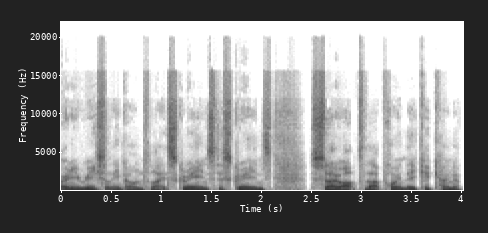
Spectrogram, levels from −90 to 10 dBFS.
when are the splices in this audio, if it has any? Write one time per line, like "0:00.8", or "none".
0:01.1
0:01.6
